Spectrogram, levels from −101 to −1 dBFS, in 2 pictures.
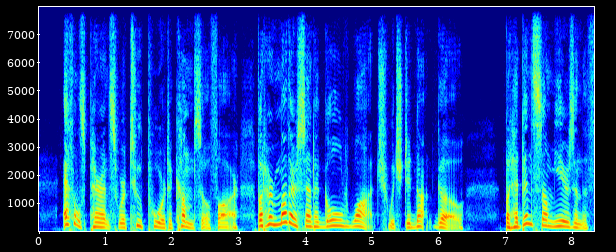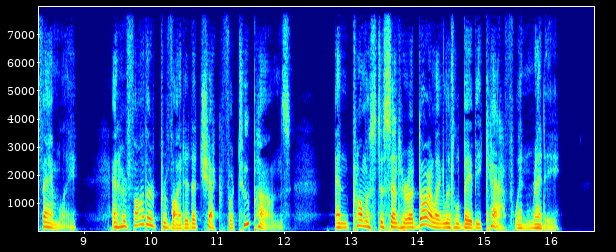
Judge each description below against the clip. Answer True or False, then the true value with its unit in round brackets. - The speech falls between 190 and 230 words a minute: False (175 wpm)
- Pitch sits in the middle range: True (160 Hz)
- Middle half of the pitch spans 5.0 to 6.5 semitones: True (5.6 semitones)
